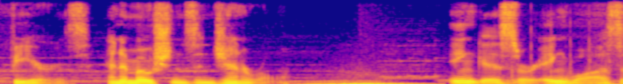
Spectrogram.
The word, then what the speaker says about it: Inguz: Inguz, or Ehwaz, is a complex rune, pronounced as a nasal N.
